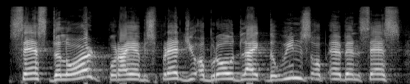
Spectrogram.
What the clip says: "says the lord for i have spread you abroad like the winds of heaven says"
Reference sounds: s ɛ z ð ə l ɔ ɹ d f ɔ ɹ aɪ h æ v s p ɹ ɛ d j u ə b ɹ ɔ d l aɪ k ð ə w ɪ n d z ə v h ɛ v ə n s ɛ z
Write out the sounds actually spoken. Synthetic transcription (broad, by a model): s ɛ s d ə l ɔ ɹ d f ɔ ɹ aɪ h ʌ b s p ɹ ɛ d j u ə b ɹ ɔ d l aɪ k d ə w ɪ n d s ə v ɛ b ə n s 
